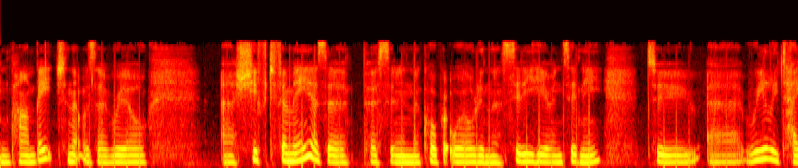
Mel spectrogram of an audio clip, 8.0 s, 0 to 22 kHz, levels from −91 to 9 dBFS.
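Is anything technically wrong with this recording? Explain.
Yes. From 0.51 s to 7.26 s, periodic USB or driver dropouts blank roughly 4 ms of the speech to silence every 0.125 s. A background task is blocking the audio path at a fixed interval, which produces a steady train of ticks. The speech itself arrives through an mSBC Bluetooth headset link, band-limited to about 7.7 kHz.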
